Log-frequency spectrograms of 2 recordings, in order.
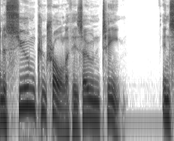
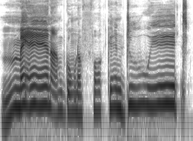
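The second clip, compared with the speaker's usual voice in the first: scream; 9 semitones higher, slower than usual. Acted. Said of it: "could be heard screaming".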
